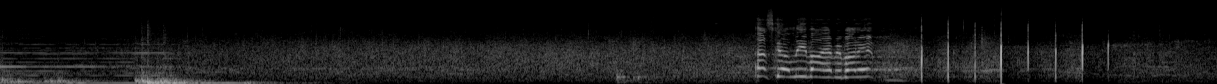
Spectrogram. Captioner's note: applause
